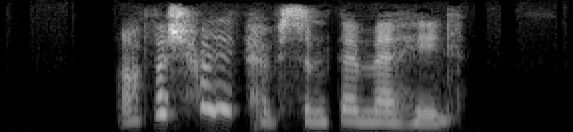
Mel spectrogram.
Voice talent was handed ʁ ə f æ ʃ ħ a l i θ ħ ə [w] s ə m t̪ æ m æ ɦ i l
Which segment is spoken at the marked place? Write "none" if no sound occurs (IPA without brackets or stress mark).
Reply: v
